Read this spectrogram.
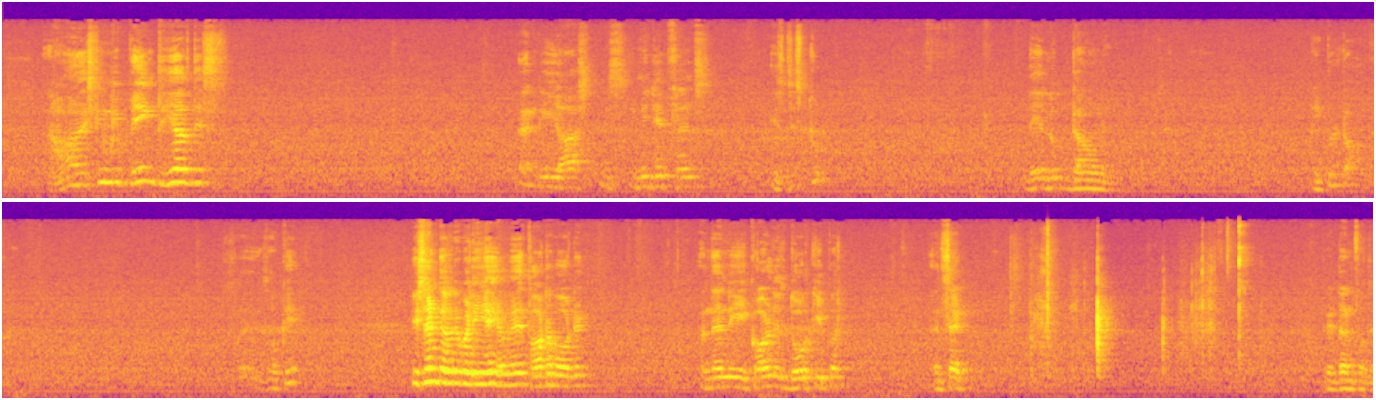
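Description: An older man speaks calmly close by, in short bursts with pauses.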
